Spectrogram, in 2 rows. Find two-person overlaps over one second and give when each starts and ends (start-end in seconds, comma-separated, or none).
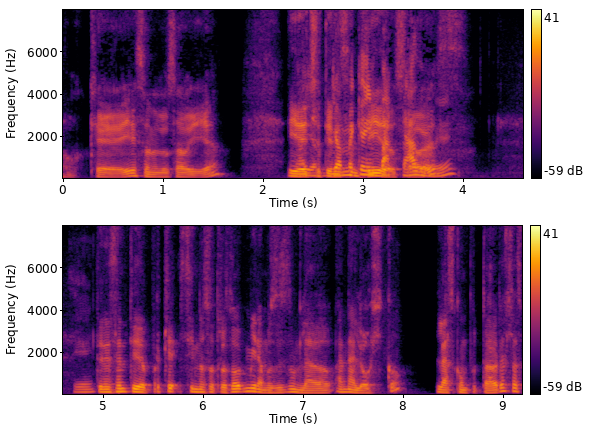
2.3-4.0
